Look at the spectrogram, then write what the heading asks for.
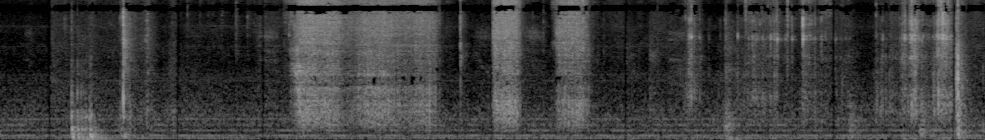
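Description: Aerosol whipped cream can spraying onto a glass of iced coffee: one long hiss of about two seconds, then two short bursts. A knock about a second in and sharp knocks near the end.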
